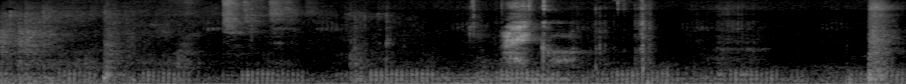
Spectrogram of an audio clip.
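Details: Ji-Soon, a house cat, with her kittens born that day while they suckle. A strong low throbbing purr pulses about three to four times a second and grows louder midway. Soft human murmuring and rustles overlap it.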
